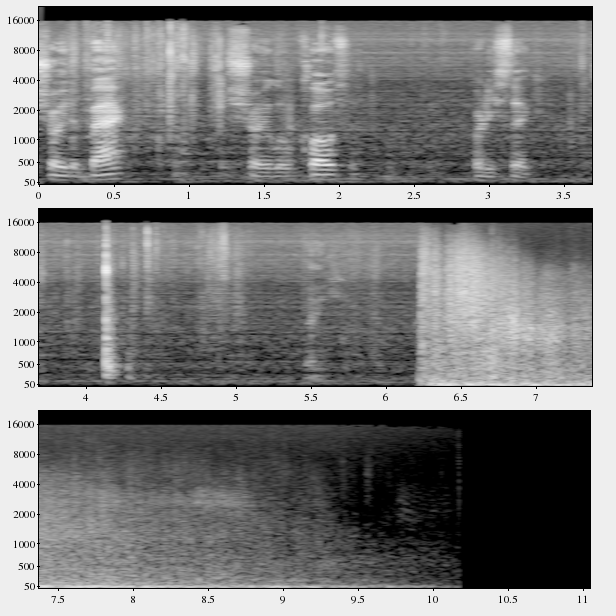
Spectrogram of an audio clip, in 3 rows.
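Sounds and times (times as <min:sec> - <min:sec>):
deep rumbling explosion boom: 0:06.2 - 0:10.2.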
